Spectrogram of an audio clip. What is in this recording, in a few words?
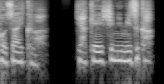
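Voice encount fear, Japanese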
